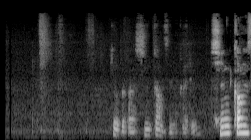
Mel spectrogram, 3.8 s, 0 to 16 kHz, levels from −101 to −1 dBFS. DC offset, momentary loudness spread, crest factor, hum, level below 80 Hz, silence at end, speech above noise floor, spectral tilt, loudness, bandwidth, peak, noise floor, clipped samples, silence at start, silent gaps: under 0.1%; 24 LU; 24 dB; none; -82 dBFS; 0 s; 34 dB; -4.5 dB/octave; -31 LUFS; 11.5 kHz; -6 dBFS; -64 dBFS; under 0.1%; 0.6 s; none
